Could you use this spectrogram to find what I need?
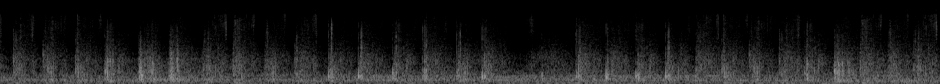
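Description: Footsteps thud steadily on wooden floors and stairs.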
